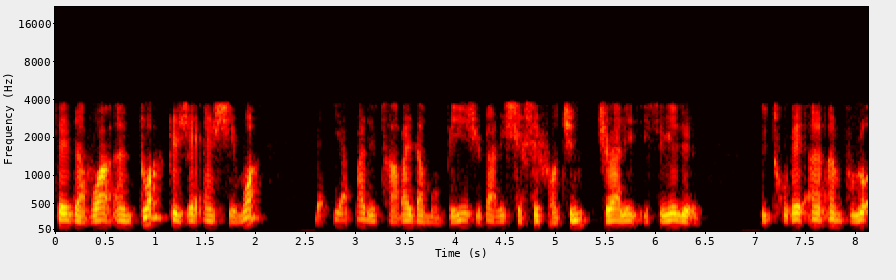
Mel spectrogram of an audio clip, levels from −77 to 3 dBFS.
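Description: No technical faults turn up anywhere in this speech recording. It comes through the G.711 telephone coding path, which limits the sound to roughly the 200 Hz to 3.7 kHz telephone band and leaves at most a faint trace of its own.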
